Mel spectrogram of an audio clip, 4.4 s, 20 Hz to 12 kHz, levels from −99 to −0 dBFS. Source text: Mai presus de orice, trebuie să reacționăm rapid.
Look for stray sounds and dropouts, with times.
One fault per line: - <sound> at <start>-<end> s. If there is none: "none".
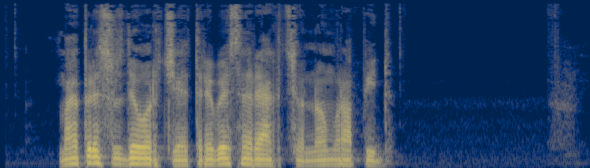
none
